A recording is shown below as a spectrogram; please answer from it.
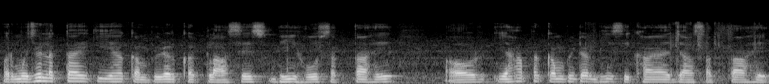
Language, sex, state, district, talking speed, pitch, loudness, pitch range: Hindi, male, Madhya Pradesh, Dhar, 170 wpm, 120 Hz, -16 LUFS, 110-130 Hz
